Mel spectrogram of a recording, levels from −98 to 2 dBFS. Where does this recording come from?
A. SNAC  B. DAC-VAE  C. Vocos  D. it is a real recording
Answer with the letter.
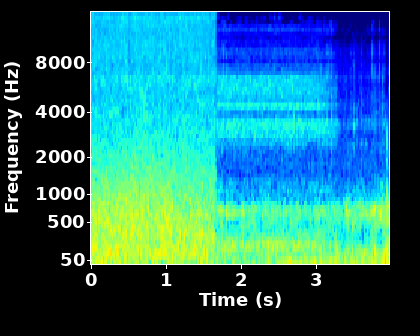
C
